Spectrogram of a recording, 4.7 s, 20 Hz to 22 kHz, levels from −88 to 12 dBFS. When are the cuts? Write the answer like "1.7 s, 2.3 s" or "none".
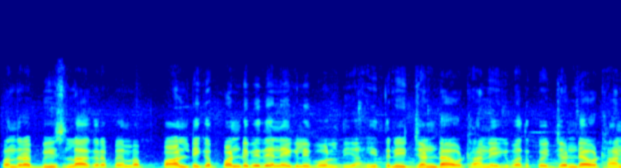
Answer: none

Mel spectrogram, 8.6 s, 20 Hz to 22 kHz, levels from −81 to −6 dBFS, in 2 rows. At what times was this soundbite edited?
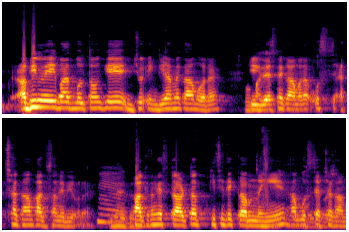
none

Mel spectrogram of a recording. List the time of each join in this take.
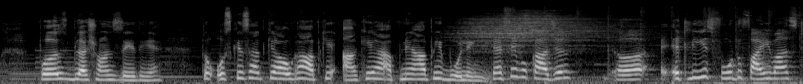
4.8 s

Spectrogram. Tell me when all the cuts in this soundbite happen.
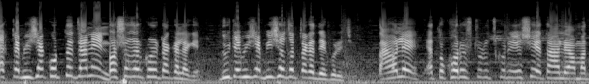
1.1 s, 3.6 s

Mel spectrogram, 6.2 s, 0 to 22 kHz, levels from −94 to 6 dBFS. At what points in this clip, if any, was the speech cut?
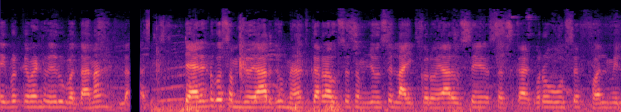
1.2 s

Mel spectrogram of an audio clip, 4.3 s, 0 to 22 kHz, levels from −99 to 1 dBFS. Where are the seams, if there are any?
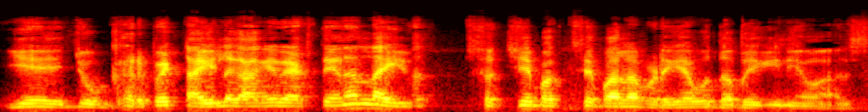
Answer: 2.2 s

